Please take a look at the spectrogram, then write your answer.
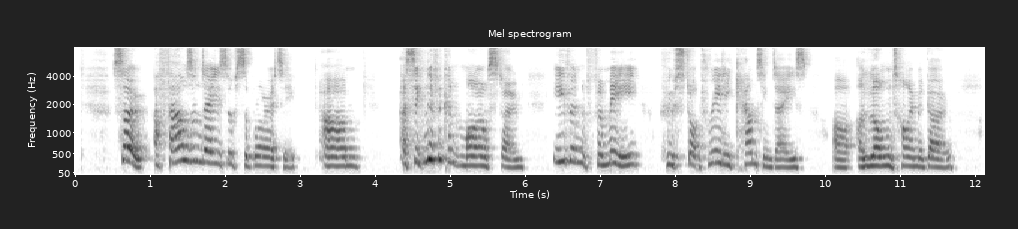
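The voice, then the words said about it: Raspy, hoarse voice. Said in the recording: “I am on the tail end of flu. So that's why I have this raspy sounding voice and why occasionally I'm going to cough”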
